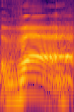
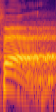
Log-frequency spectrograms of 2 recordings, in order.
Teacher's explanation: Adapun huruf za, zal ini dia suara kita akan kuat bunyi tu. Adapun huruf tha suara akan rendah kerana sifatnya itu adalah hamas. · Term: huruf zal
